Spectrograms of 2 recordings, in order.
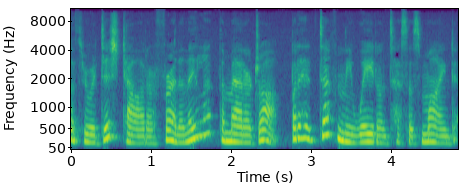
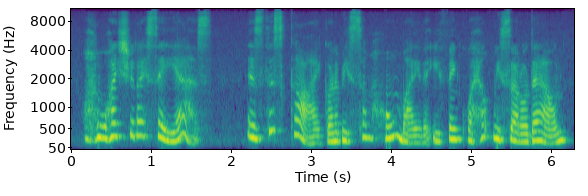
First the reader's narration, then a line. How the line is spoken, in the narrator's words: Desiree laughed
